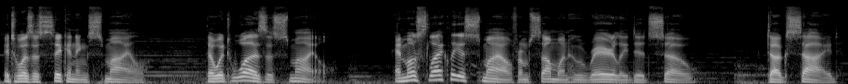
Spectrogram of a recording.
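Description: A man's voice: mid-range voice, moderate pace, a bit bright, soft background music. A man narrating a scripted horror story as the narrator of an audio drama.

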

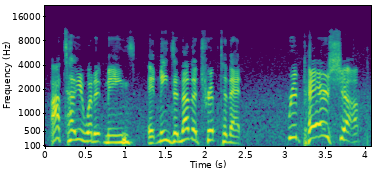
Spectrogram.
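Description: A woman's voice: a little high, expressive, moderate pace, a bit bright, slight background noise. A woman voicing a fretful, wisecracking little flying robot in a cartoon game. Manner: comically fretful.

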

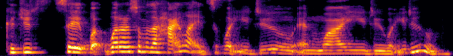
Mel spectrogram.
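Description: A woman hosting a podcast interview over a video call, asking gentle questions and giving soft encouraging backchannels. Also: lowish voice, brisk. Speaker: podcast host. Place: home room with bookshelf.

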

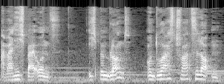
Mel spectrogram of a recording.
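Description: A man's voice: medium pitch, slow pace, fairly bright tone. A young man playing a tall, protective, skeptical orphan boy in a German audio drama, blunt and dry. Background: music.

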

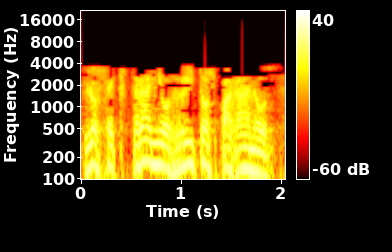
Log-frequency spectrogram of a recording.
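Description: A man's voice: fairly high pitch, moderate pace, background noise. A man announcing an old radio serial in a grandiose, declamatory, dramatic style. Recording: tinny old radio recording with loud music.

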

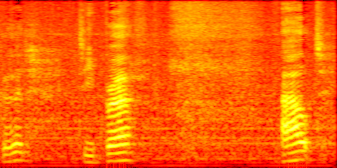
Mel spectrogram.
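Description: A man working as a chiropractor, giving calm hands-on instructions with short repeated reassurances in a small treatment room. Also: a little high, drawn-out words, a little hiss or hum, low-quality recording.

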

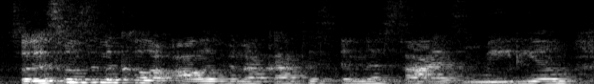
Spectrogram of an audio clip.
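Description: A young woman in her twenties chatting casually through a clothing try-on, her voice a little raspy from a sore throat, repeating words for emphasis. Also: mid-range voice, fast. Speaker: fashion vlogger. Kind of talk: casual try-on haul chat. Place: small bright bedroom. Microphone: camera mic a few steps away. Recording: roomy sound from a distant camera.

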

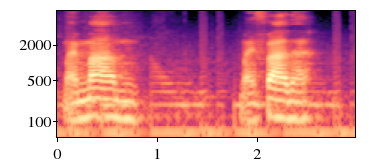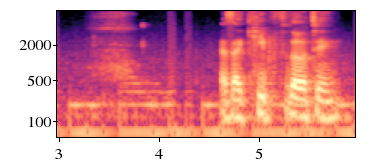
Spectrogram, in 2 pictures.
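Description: A man playing a tabletop game, describing his character's actions in a rambling, animated way full of "like"s. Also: mid-range voice. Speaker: player. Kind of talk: tabletop roleplay narration.

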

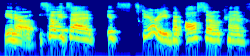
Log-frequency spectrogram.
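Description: A woman's voice: medium pitch, lively intonation, moderate pace. A middle-aged American woman speaking as an author guest on a video call, explaining casually and often circling back to rephrase. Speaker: novelist and screenwriter guest. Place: room with bookshelves, indoors.

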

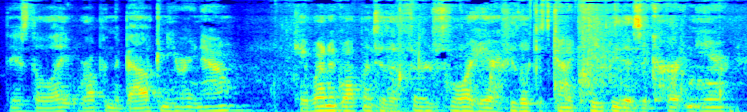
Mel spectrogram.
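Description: A man's voice: on the low side, fairly even intonation, very fast. A man hosting a casual exploring vlog, talking to viewers as he films on a handheld phone inside an abandoned building. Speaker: host of an urban exploring video. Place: inside an abandoned mausoleum at night. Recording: noisy handheld phone recording.

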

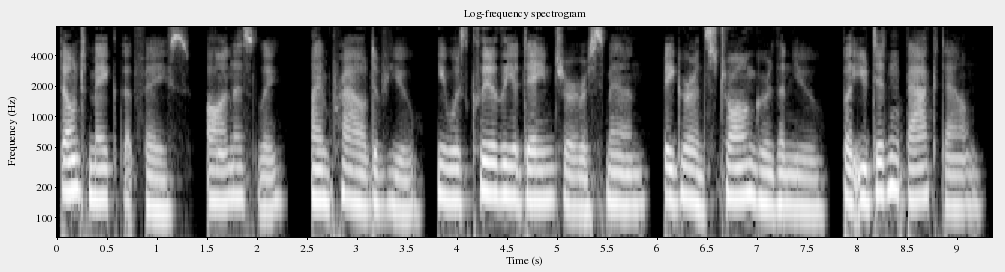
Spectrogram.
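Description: Deep-voiced, motherly woman acted by a woman. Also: measured pace, few pauses, a little mellow. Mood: encouraging. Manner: firm, caring, chiding. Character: protective, motherly woman, proud, gently scolding guardian. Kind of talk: visual novel voice acting.

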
